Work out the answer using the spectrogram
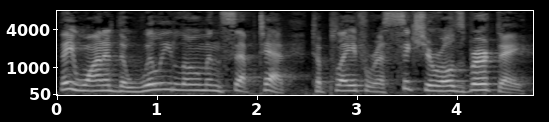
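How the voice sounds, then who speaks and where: A man's voice: high-pitched, expressive, measured pace, a bit bright. A man playing an aggrieved, washed-up older jazz musician in a comic radio play, grumbling theatrically and swelling into indignation. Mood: weary grumbling. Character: aggrieved, ranting, washed-up older jazzman, husband and father.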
